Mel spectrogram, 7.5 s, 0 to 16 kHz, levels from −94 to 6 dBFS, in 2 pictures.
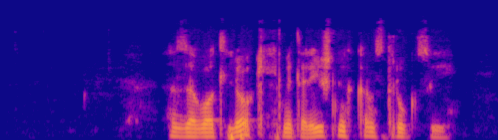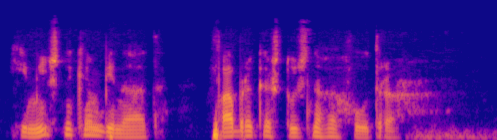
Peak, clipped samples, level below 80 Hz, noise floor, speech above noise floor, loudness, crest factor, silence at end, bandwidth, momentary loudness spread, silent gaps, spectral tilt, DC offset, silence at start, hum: -4 dBFS; under 0.1%; -42 dBFS; -84 dBFS; 59 dB; -25 LUFS; 22 dB; 0.15 s; 9.2 kHz; 14 LU; none; -6.5 dB/octave; under 0.1%; 1.25 s; none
